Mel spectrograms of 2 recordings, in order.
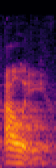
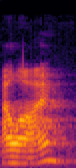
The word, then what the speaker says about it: a11y: Firstly, it's pronounced ah-lee, not ah-lie.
